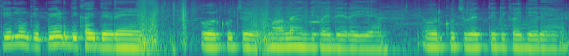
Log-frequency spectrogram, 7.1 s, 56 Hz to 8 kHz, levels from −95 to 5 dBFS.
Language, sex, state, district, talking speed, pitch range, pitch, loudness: Hindi, male, Rajasthan, Bikaner, 175 wpm, 125-140 Hz, 130 Hz, -16 LUFS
